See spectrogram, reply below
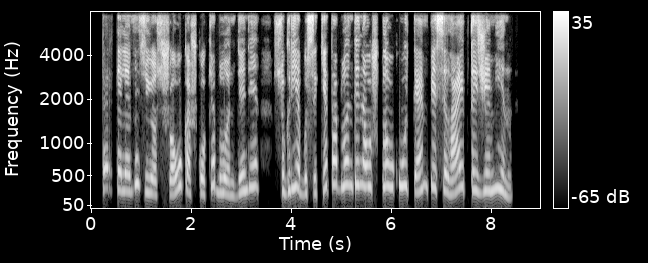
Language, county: Lithuanian, Vilnius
